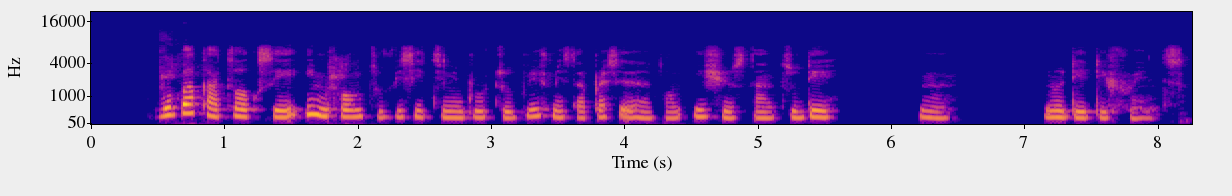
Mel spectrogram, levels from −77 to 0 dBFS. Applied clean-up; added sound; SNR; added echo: neural mask model DeepFilterNet 3.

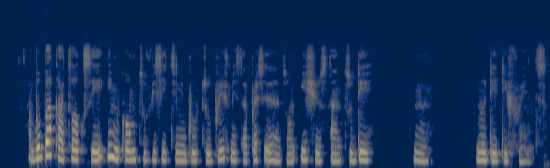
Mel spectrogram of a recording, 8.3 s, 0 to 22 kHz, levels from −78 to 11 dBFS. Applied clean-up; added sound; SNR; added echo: none; none; none; none.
